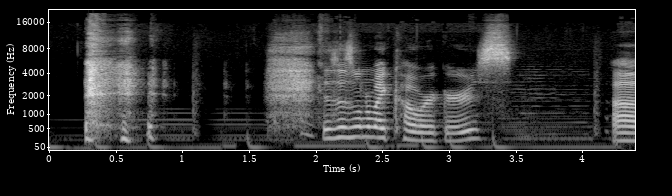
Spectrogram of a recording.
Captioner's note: laughs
